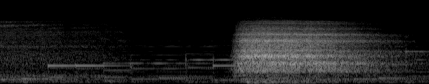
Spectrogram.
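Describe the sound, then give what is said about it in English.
Slow, deep breathing like a dragon during a guided relaxation. A quieter breath in is followed by a loud, drawn-out breath out that slowly fades, with soft sustained musical tones underneath. “Let them relax into the warm sand and breathe like a dragon in and out.”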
